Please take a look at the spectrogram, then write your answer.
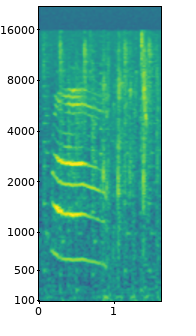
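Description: A single cat meows in the video game The Sims 4, a short, clear, tonal call that is fairly quiet, with a few soft clicks around it and no speech.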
